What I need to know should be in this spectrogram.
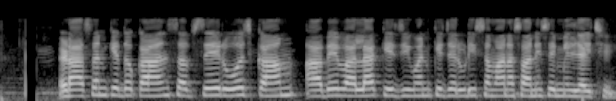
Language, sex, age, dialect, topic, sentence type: Magahi, female, 25-30, Western, agriculture, statement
